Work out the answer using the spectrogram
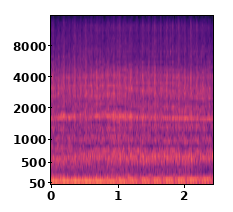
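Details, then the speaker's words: Ford diesel truck after suspected fuel system air bubbles cleared: steady, even diesel clatter at idle with deep constant rumble, no surging and no more white smoke; normal idle. "But look at this! It's running and it's not surging. I'm pretty sure it was just like bubbling and aerating the system, but the truck is running and it's not white smoking anymore."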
